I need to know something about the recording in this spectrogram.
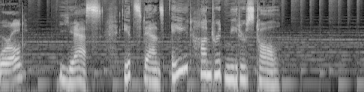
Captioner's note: voiceover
